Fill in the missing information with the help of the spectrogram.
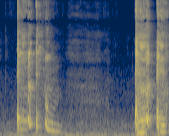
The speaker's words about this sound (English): you'll just have to bear with my coughing there. But this is me in COVID.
